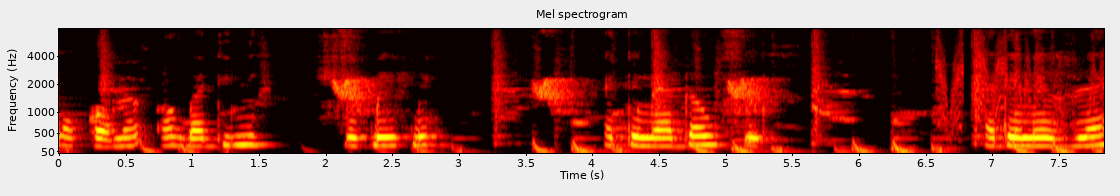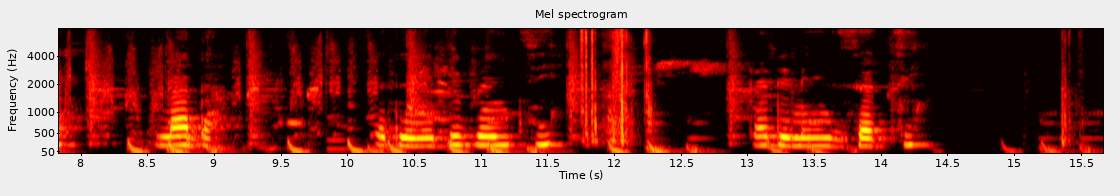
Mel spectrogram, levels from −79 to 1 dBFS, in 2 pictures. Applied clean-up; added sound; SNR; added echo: classical method log-MMSE.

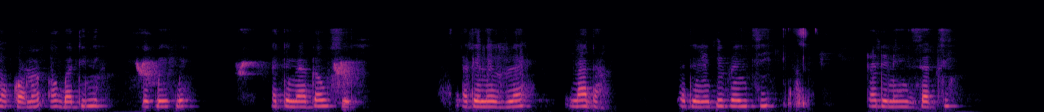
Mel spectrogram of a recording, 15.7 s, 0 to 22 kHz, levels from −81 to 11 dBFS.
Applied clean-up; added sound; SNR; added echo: neural mask model Resemble Enhance denoiser.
